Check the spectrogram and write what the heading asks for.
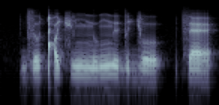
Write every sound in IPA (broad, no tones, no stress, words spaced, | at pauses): d͡zʊǃʼɒt͡ɕuɲ nuŋnɨdʊ ɟo | t͡sæ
